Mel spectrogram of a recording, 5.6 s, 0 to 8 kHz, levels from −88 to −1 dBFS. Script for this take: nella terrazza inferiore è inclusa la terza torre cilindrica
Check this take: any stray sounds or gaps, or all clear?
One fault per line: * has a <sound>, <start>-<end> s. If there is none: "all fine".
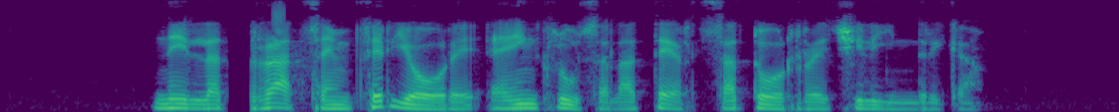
* has a dropout, 1.1-1.3 s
